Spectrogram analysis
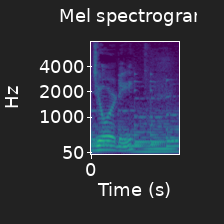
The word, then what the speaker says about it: Jorte: It's spelled Jorte, Geordie.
